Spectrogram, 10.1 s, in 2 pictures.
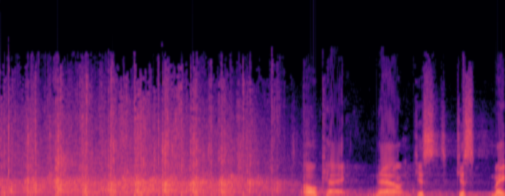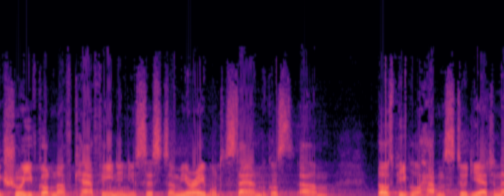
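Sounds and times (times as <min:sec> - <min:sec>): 
audience applause at a CF United event: 0:00.0 - 0:03.0
speech: 0:03.0 - 0:10.0.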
